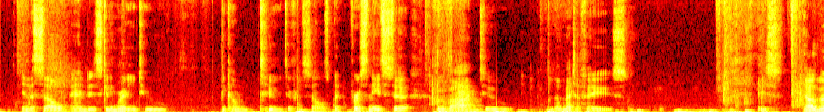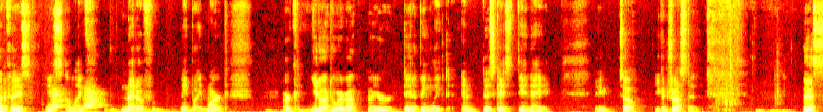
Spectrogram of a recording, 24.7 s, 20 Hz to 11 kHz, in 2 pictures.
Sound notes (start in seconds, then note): 13.0 bark, bark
